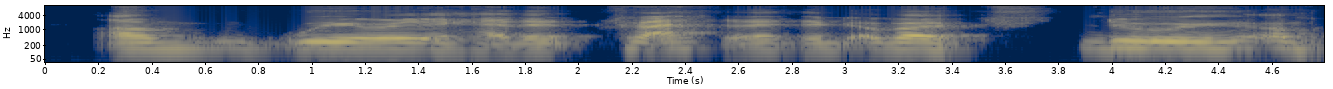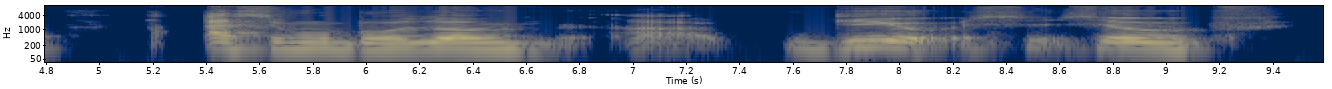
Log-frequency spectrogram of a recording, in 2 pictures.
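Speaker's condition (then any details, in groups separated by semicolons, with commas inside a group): Cerebral palsy; from birth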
